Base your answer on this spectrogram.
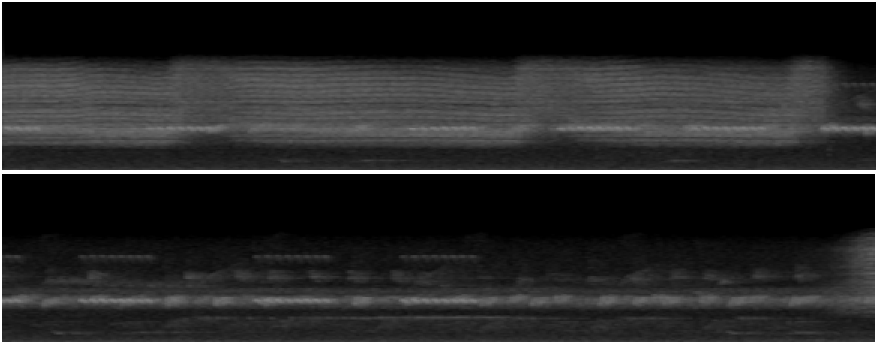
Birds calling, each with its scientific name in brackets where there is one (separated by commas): White-throated Toucan (Ramphastos tucanus), Buff-breasted Wren (Cantorchilus leucotis)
